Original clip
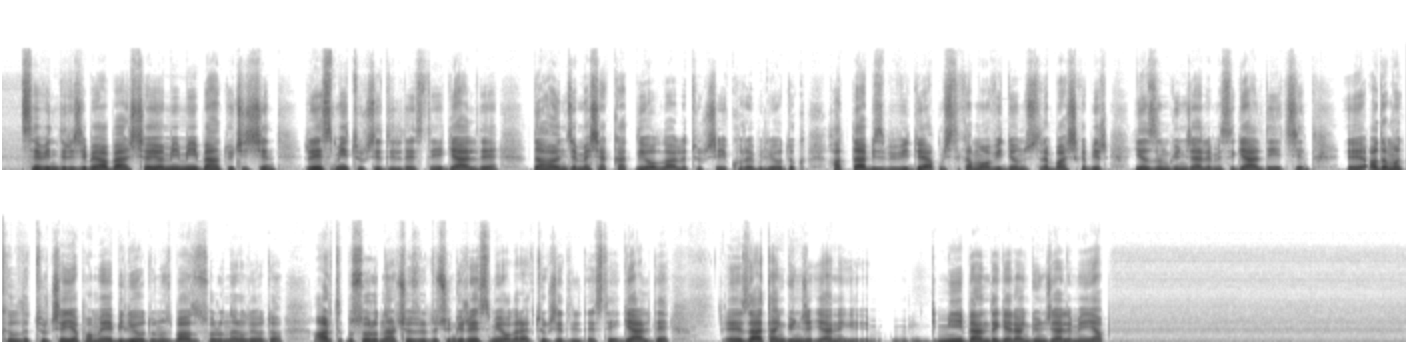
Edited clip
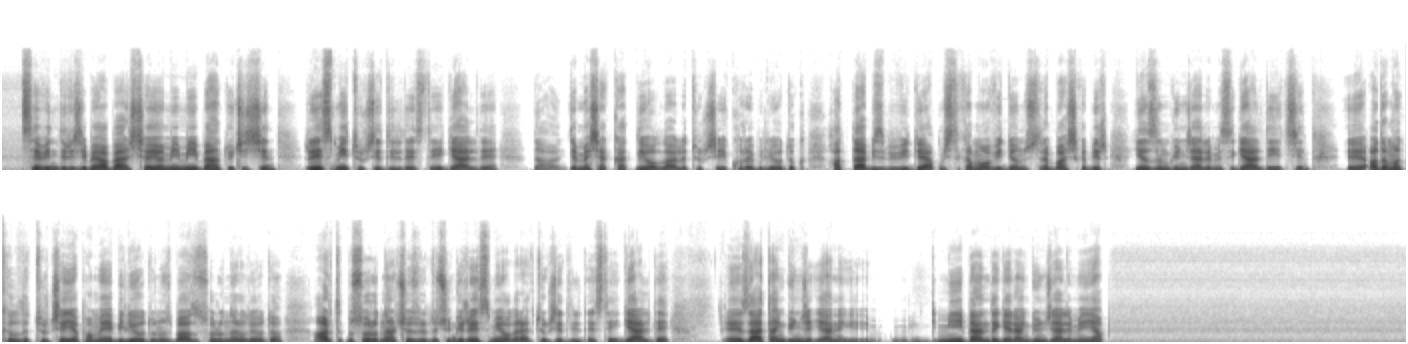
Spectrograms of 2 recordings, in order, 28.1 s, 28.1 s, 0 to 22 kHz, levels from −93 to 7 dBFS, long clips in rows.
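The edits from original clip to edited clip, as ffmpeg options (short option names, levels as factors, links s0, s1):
-filter_complex "[0:a]asplit=2[s0][s1];[s0]atrim=end=5.69,asetpts=PTS-STARTPTS,afade=t=out:st=4.36:d=1.33[s2];[s1]atrim=start=5.69,asetpts=PTS-STARTPTS,afade=t=in:d=0.004:c=hsin[s3];[s2][s3]concat=n=2:v=0:a=1"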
